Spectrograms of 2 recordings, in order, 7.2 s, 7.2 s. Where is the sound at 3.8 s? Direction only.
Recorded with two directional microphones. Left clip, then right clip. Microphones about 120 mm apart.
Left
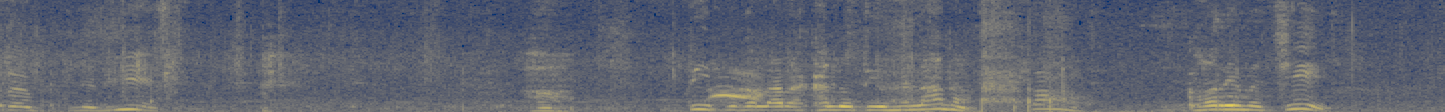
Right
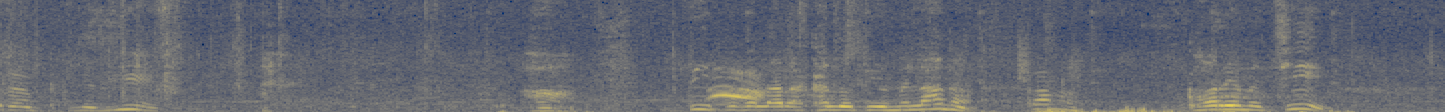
Centre (ahead or behind).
